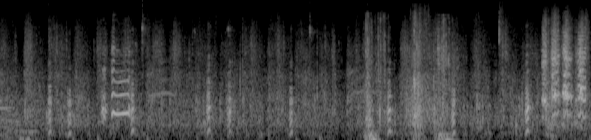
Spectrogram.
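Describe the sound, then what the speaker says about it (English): A chicken in the game RuneScape clucks in short, quick bursts through a busy mix of other game sound effects, with a denser flurry of squawks toward the end. "I'm getting attacked by a chicken."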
